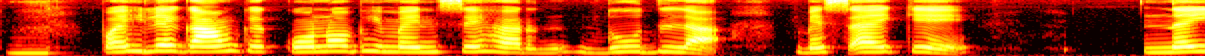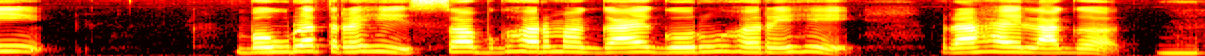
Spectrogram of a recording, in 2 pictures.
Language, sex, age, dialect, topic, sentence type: Chhattisgarhi, female, 25-30, Northern/Bhandar, agriculture, statement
